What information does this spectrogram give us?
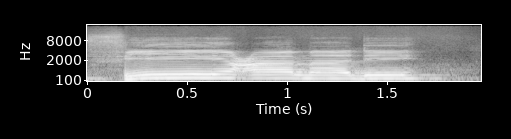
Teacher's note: Fi cukup 2 harakat saja. Mad tabi'i.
